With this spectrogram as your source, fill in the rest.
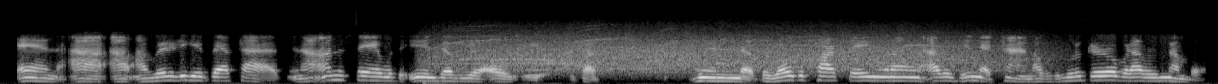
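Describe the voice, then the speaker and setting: Over crowd noise in the background, a woman talks at a fairly low pitch with ordinary pitch variation. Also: moderate pace. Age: 60s. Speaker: caller. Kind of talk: phone-in testimony. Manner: halting.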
